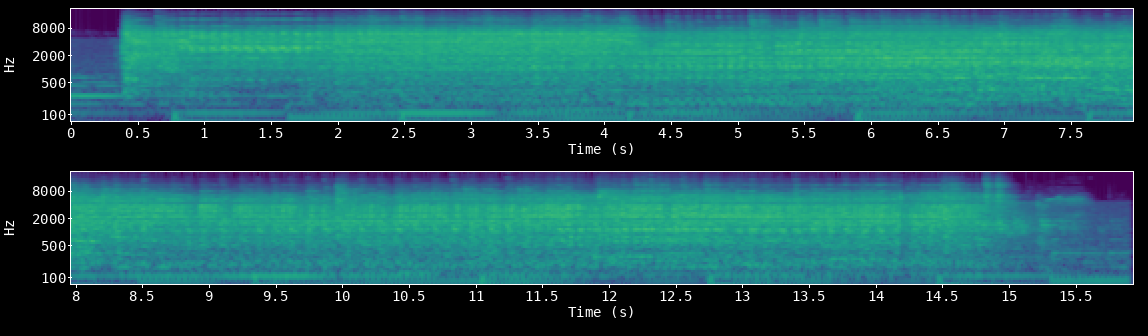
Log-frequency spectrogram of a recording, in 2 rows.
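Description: A Honda Elite 50 (SA50, AF16) scooter engine runs steadily for the whole stretch, a loud, close buzzing two-stroke drone that pulses between lower and higher revs before cutting off near the end.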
